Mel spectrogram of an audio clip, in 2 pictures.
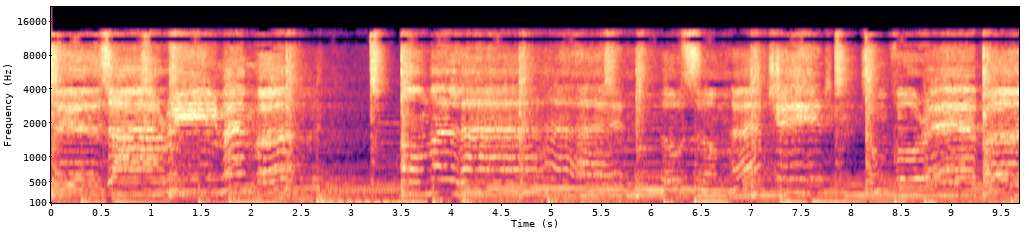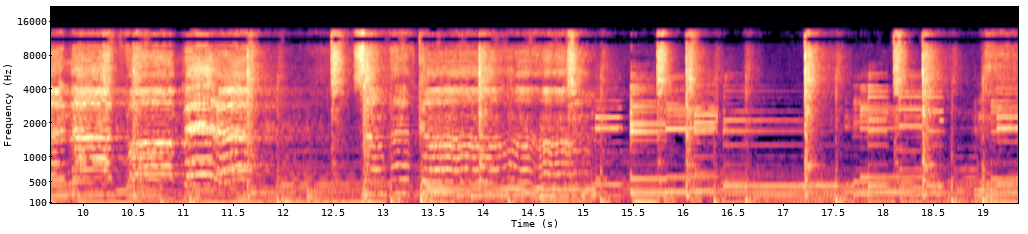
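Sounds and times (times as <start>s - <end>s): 
person singing a rock song: 0.0s - 2.7s, 3.5s - 12.1s, 12.7s - 15.5s
rock band playing at a funeral: 0.0s - 19.3s.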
